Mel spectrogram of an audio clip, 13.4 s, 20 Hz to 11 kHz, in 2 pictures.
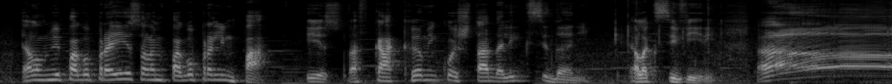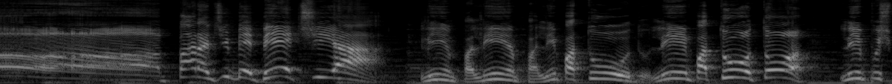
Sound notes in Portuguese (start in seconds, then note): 5.7 felipe resmunga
